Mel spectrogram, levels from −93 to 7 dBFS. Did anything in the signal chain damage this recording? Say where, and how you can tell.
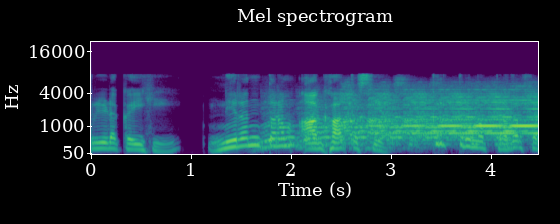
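Yes. From 1.47 s to the end, a feedback howl takes over: an acoustic loop between two devices in the same room on the call, where each trip from loudspeaker back into microphone adds gain. The repeats, roughly every 400 ms, grow instead of decaying and narrow to a tone around 1 kHz, peaking about 6 dB above the speech. On a spectrogram that is a bright horizontal line near 1 kHz thickening under the call band's 8 kHz ceiling. The waveform envelope swells in pulses.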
